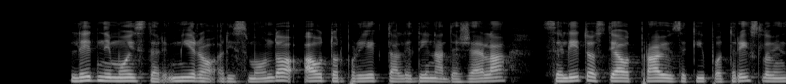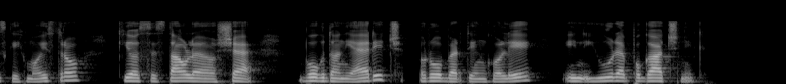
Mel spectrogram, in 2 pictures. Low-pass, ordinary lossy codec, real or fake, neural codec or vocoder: none; none; real; none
